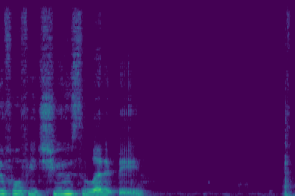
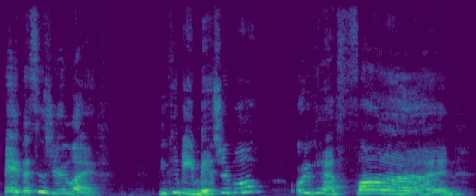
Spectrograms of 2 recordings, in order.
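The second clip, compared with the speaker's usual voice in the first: upbeat self pep talk; 4 semitones higher, 6 dB louder than usual. Retold or imitated.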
